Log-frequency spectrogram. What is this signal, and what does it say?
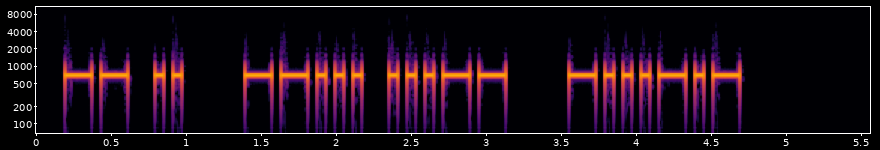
Morse code, heard as a keyed tone, about 20 wpm, 700 Hz. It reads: MI 73 <BK>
